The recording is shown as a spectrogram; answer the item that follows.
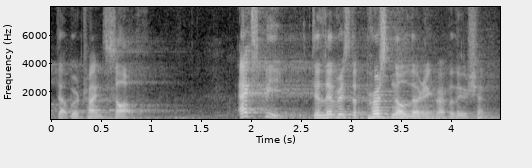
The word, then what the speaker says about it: Expii: The next company is Expii. Did I say it right? Yeah? Expii.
